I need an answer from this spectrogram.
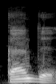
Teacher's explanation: Cara membacanya itu harus ada pantulan ya. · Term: qalqalah sugro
